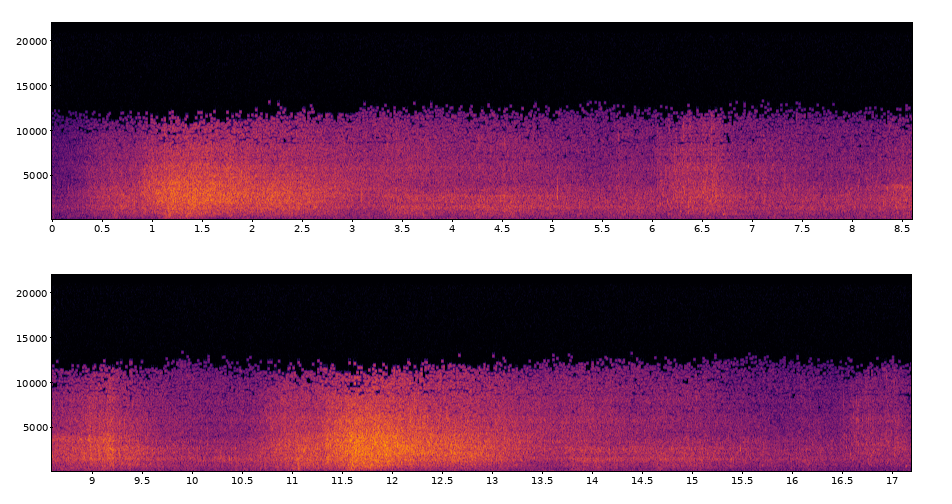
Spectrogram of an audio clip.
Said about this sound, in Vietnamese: Vua ngồi chờ, tất cả đều yên lặng, và một con sóng nhỏ bủa vào bờ cát, làm tóe nước ướt chân vua.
